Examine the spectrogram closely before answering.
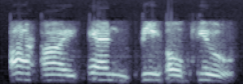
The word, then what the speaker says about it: Rinvoq: Can you spell it? Yeah, r i n v o q.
